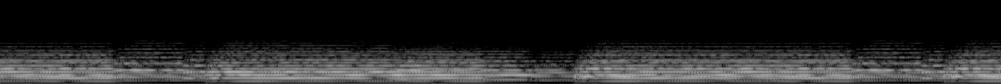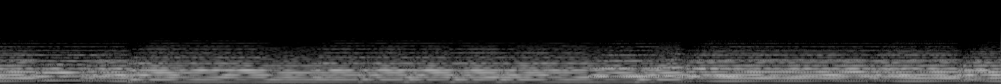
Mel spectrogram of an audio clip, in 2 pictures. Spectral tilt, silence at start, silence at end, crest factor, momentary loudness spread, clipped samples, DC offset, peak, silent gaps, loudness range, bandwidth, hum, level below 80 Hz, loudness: -8 dB/octave; 0 s; 0 s; 14 dB; 5 LU; under 0.1%; 0.1%; -12 dBFS; none; 2 LU; 3.6 kHz; none; -80 dBFS; -28 LUFS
